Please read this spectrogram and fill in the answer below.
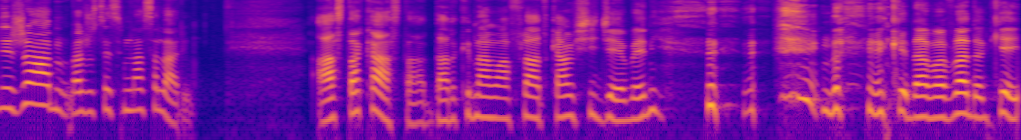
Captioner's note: laughter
